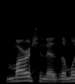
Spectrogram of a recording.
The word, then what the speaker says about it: Marcionism: First one is Martianism, which is the one that both Merriam-Webster and Britannica state is the right pronunciation for it.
